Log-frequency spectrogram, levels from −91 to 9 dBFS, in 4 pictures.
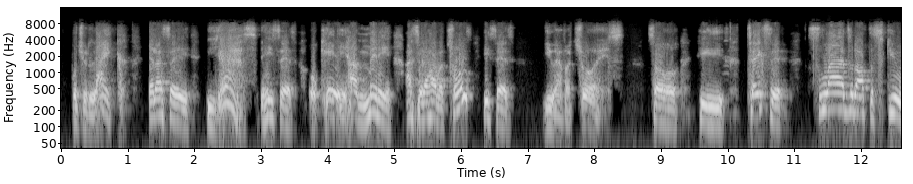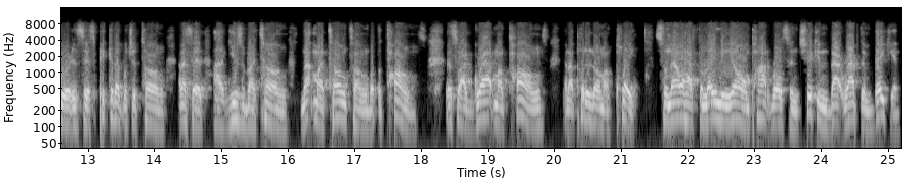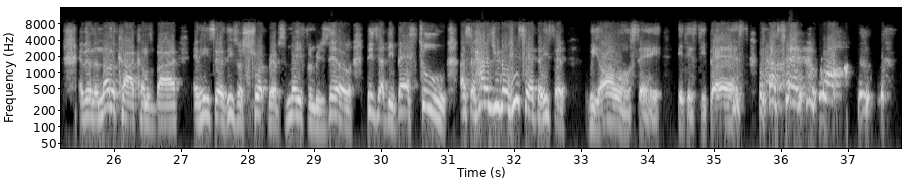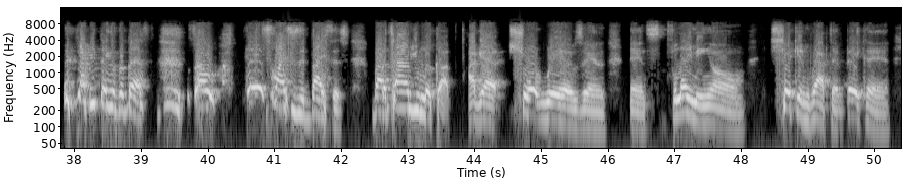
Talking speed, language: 180 wpm, English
